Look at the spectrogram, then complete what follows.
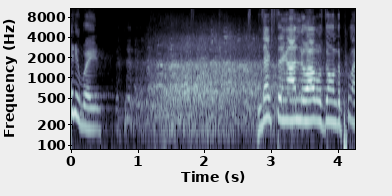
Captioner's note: audience laughs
